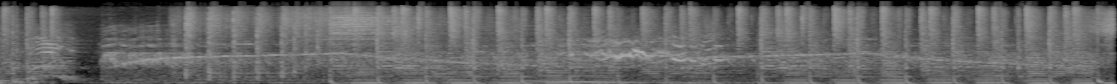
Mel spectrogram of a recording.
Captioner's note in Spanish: Sirenas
